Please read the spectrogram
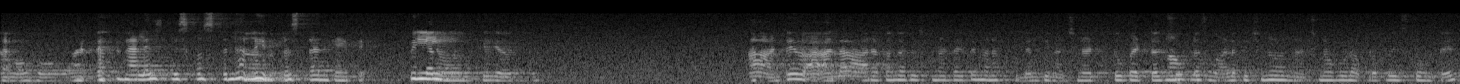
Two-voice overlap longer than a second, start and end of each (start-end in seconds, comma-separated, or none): none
